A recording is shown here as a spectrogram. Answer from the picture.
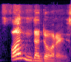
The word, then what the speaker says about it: Fundadores: So it's Fundadores. So it's, they put the emphasis on the fun when they merchandise it.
